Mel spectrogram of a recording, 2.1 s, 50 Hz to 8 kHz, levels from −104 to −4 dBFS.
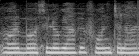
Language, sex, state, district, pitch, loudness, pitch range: Hindi, female, Jharkhand, Jamtara, 230 Hz, -25 LUFS, 230-235 Hz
